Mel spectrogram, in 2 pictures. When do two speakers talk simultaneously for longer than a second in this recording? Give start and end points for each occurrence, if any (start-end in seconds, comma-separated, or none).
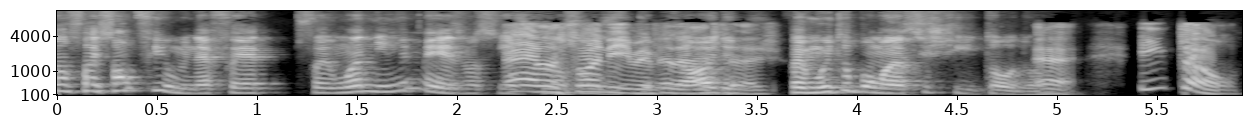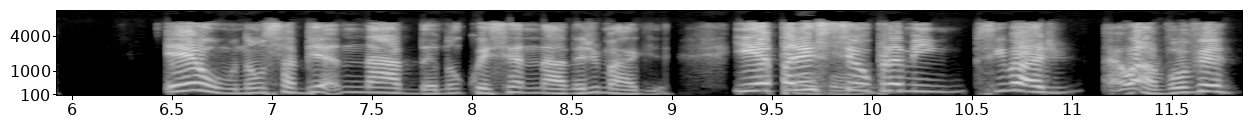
2.2-3.6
